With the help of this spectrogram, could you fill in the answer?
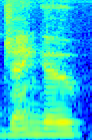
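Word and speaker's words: Django: Jango it's spelled with a d but it's pronounced d Jango again another great uh spaghetti western starring none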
